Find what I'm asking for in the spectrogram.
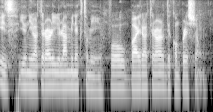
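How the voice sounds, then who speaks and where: A man talks with a Japanese accent. His pitch is fairly low. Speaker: spine surgeon. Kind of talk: conference presentation. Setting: conference hall.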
